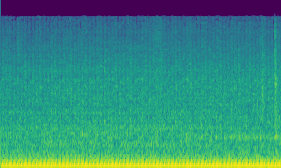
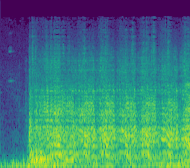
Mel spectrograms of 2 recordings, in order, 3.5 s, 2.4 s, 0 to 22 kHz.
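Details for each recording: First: 1923 Ford Model T Touring four-cylinder after key set correctly and coil boxes working: low steady chuffing at a slow regular beat, no misses or knocks; normal idle. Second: 1923 Ford Model T Touring cranking with key in wrong position so coil boxes weren't buzzing: starter churns steadily but never fires; no spark, ignition switched off.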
